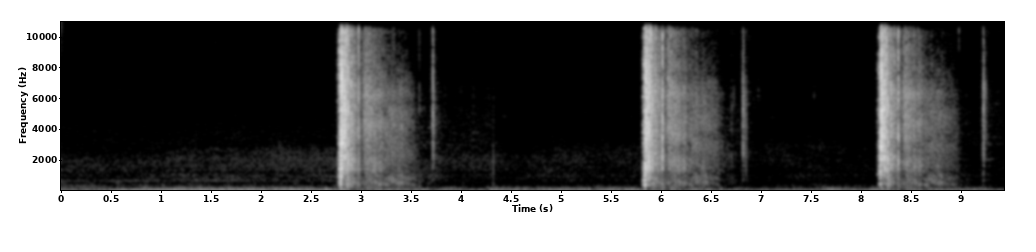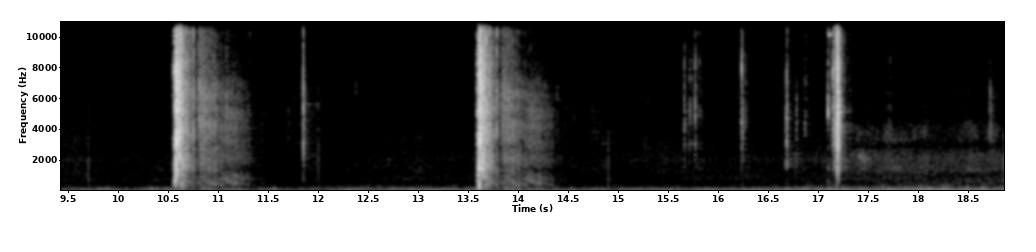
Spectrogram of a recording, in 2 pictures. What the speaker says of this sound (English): And I'm shooting a whole bunch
